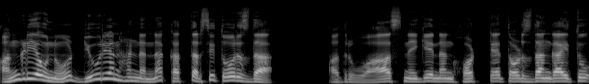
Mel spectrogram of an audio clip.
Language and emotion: Kannada, disgusted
